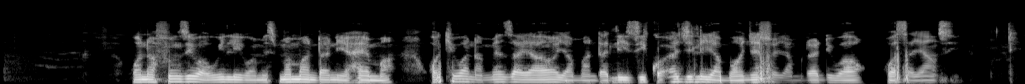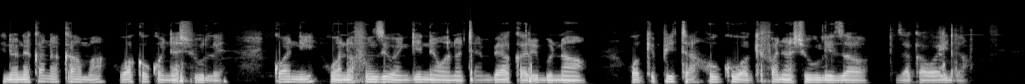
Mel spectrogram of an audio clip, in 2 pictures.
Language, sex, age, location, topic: Swahili, male, 18-24, Nairobi, education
